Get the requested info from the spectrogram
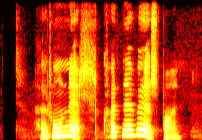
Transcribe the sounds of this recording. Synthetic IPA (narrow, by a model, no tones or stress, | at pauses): runɛl̥kʰvɛɾt̪nɛɾvɪðʏspa̰ːwðɪ̰n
